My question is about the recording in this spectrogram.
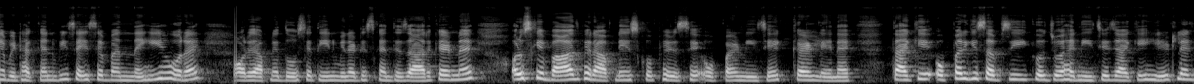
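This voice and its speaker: A woman talks through a home cooking tutorial. Her voice is mellow and warm, and she takes time to explain why each step is done, patiently and clearly. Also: mid-range voice. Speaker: home cook, channel host.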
